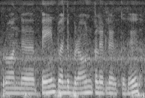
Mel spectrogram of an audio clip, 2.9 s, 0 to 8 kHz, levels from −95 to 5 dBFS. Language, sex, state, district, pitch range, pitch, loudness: Tamil, female, Tamil Nadu, Chennai, 155-170 Hz, 160 Hz, -17 LUFS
